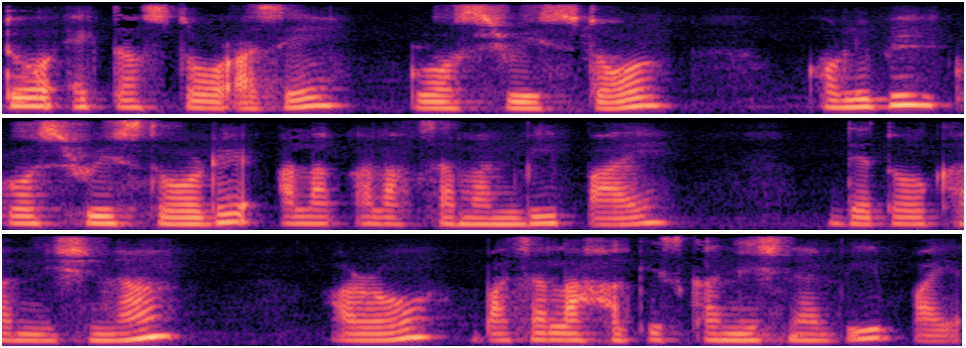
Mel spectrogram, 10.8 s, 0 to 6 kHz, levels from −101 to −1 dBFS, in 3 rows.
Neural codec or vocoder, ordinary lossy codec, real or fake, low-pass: none; AAC, 32 kbps; real; 5.4 kHz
